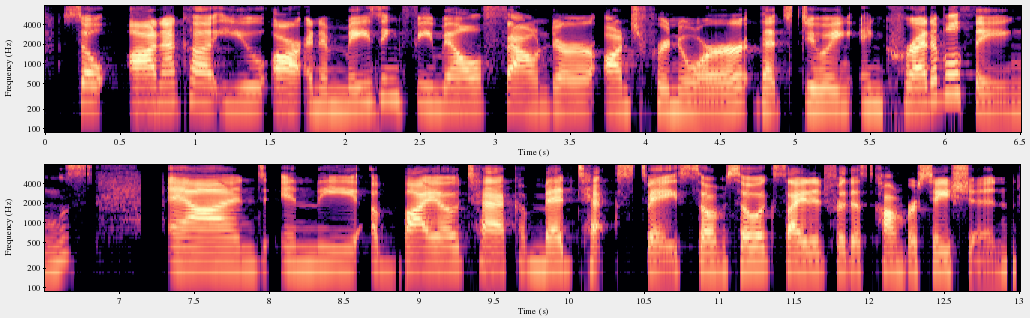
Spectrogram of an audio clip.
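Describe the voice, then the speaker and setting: A woman's voice: medium pitch, measured pace, sharp tone, clear, resonant tone, no echo, clean studio sound. A woman hosting a podcast, introducing her guest and interviewing with effusive, enthusiastic praise. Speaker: podcast host.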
